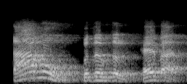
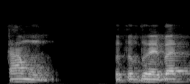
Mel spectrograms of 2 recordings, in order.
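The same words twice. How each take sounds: First: It is said in a loud voice. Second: It is said in a soft voice. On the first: "dari nada yang paling keras" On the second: "Yang paling pelan"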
